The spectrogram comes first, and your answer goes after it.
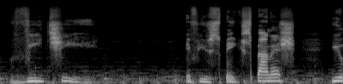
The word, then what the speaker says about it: vixi: You might think it's just a mix of Roman numerals, but it's actually a Latin word, pronounced VICI.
